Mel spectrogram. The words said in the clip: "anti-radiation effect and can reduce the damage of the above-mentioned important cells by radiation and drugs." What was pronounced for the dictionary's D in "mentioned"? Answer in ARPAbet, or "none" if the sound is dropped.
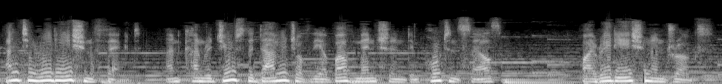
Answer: D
